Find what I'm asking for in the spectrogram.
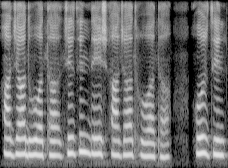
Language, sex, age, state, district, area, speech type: Urdu, female, 18-30, Delhi, Central Delhi, urban, spontaneous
